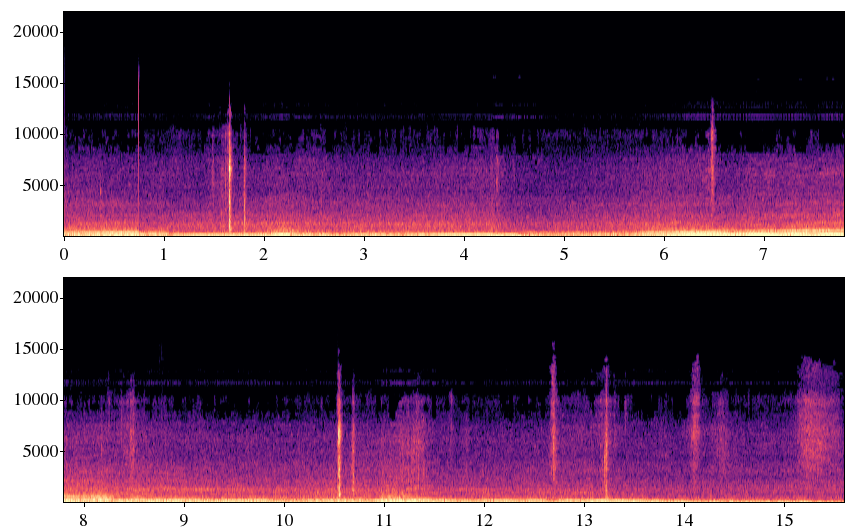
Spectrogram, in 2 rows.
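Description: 2023 Lexus IS 500 F Sport's 5.0-litre V8, heard from inside the cabin while driving. Its pitch climbs under throttle about five seconds in, eases off around the middle, and rises briefly once more before settling, over steady tyre and road rumble. The driver says much of what is heard in the cabin is engine sound pumped in through the speakers.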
